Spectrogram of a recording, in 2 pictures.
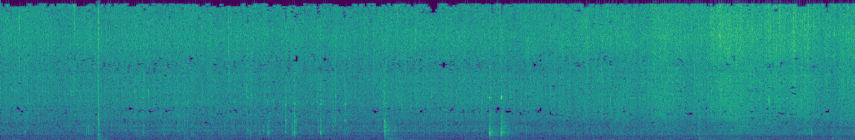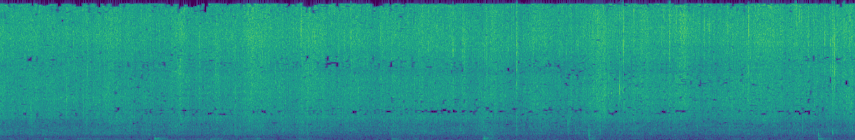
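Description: Beef mince and sliced bitter gourd frying in oil in a non-stick wok, sizzling steadily, with a spatula knocking and scraping against the pan as the gourd is stirred in. The sizzle grows louder about a third of the way through.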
